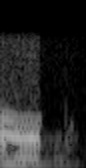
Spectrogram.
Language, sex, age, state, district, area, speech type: Manipuri, male, 60+, Manipur, Kangpokpi, urban, conversation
